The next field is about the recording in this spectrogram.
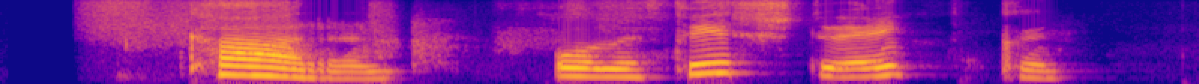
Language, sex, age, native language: Icelandic, female, 8, Icelandic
